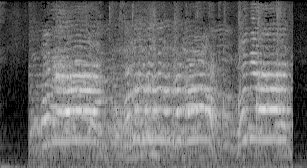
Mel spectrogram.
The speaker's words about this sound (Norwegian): Så med unntak av to gale damer bak oss som skrek, og to guttunger som prøvde å lage litt stemning på stadion, Og enda litt mer skriking fra disse to damene.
